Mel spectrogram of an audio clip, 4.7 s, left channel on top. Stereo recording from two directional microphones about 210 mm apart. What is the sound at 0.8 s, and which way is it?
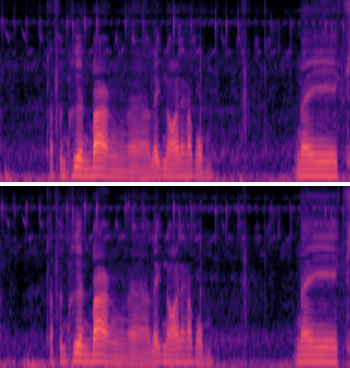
Speech, 5° right (ahead or behind).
